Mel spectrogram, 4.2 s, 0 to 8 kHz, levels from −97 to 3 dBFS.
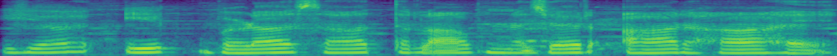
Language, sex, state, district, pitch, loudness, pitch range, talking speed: Hindi, female, Uttar Pradesh, Lalitpur, 205 Hz, -16 LUFS, 195-215 Hz, 130 wpm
